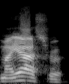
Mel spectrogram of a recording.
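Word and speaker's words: מַעֲשֵׂר: 3 vers 8 through1 means 10 in Hebrew is pronounced Myra 10% of every penny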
